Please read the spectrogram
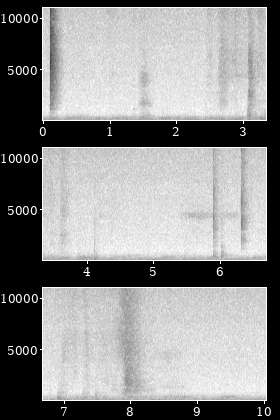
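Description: Faint steady low hum with a handful of short clicks and knocks scattered at irregular times, typical of a hand handling parts on a bench.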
